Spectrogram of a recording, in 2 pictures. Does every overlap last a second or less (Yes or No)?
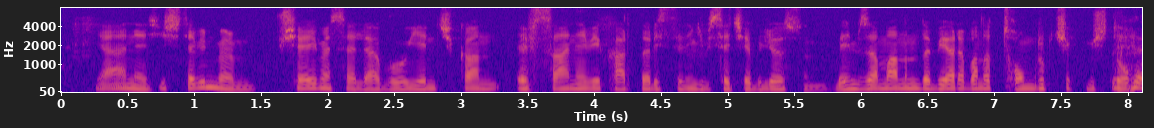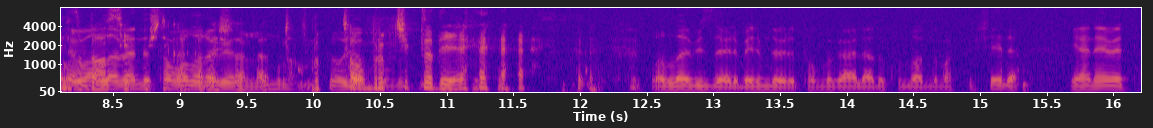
No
